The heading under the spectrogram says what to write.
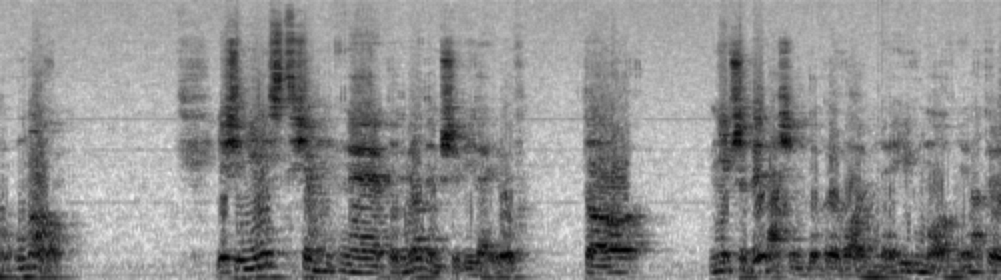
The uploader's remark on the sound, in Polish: Wybaczcie proszę jakość dźwięku.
